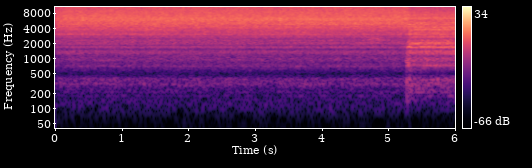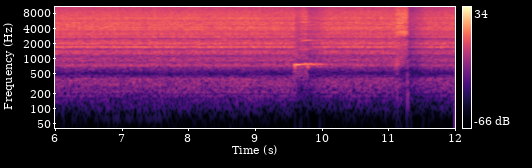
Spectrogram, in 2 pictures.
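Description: A steam train chugs past at a distance.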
